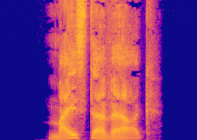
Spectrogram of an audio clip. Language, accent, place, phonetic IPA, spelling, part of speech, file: German, Germany, Berlin, [ˈmaɪ̯stɐˌvɛʁk], Meisterwerk, noun, De-Meisterwerk.ogg
- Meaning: 1. masterwork, masterpiece (outstanding work, especially of art) 2. chef d'oeuvre, magnum opus (main work of an artist, a period etc.)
